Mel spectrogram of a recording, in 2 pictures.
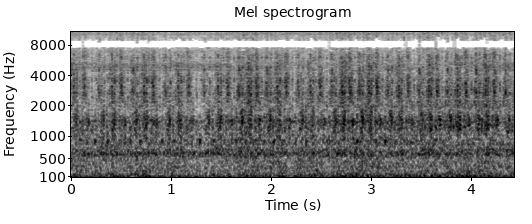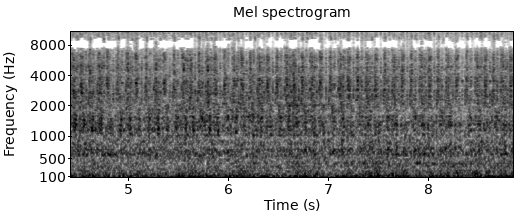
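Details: Unrestored 1935 Pierce-Arrow V-12 engine, first start in over 30 years. Steady, fairly even idle with a busy mechanical clatter on top. Normal running.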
